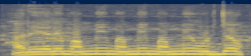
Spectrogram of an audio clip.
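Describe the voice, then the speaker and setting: A frightened little girl cries out again and again for her parents, as a man puts her on. Her calls are high and urgent, repeating each word. It plays like a homemade doll story. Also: monotone, a little fast, darkish tone, slight background noise, close to an everyday voice. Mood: alarmed. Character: scared young girl waking her parents.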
